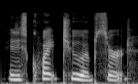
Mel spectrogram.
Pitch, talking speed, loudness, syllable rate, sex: 230 Hz, 215 wpm, -16 LUFS, 5.8 syllables/s, female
